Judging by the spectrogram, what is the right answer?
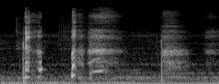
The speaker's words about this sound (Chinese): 郑婉晴咳嗽着走出来，一脸怀疑人生。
